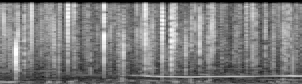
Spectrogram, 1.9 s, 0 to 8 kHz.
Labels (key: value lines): label: biophony
recorder: SoundTrap 300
